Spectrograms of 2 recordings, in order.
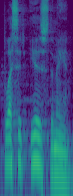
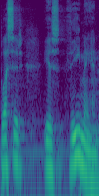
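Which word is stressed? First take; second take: is; the. First: The word 'is' is stressed. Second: The word 'the' is stressed.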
